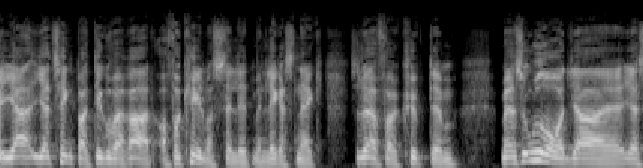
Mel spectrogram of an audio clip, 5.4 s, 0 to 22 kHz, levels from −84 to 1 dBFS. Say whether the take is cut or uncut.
cut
